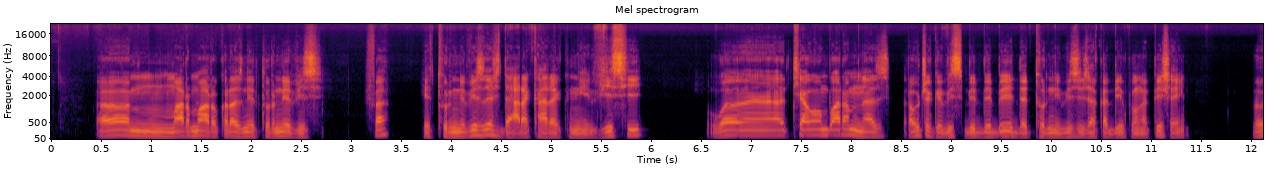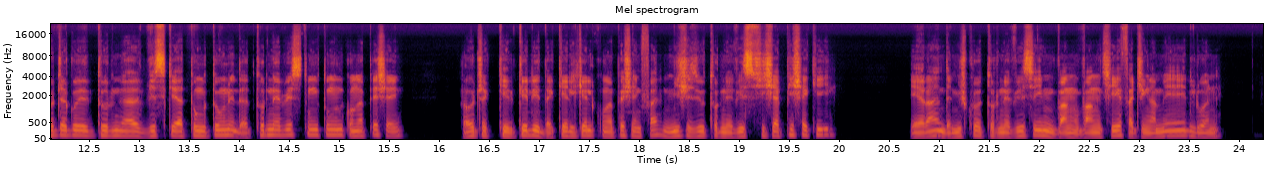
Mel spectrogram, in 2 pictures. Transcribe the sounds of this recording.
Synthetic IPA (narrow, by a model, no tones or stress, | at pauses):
amaɾumaɾakurazinet̪uɾunevisi̥ | fa | et̪ʰuɾnevis̬izaʃ̬id̪aa̰ɾakaɾakinivisḭ | wat̪iaŋambuaɾaminazi̥raɦuʈ͡ʂakevisibebebed̪at̪uɾinevis̬izakabekaŋapeʃaḭni | raɦuʈ͡ʂak̬et̪uɾunəvisi̥kʲet̪uŋut̪uŋuned̪at̪uɾnavisi̥t̪uŋut̪uŋunikaŋapeʃaini | rauaʈ͡ʂakelkelid̪akelkelkaŋapeʃinifamiʃiziut̪uɾunavisi̥fiʃapiʃaki | eɾand̪amiʃi̥kut̪uɾinavisimivaŋivaŋit͡ʃefaʈ͡ʂiŋameluani̥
